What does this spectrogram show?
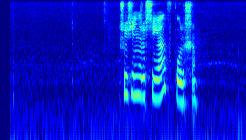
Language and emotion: Russian, neutral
